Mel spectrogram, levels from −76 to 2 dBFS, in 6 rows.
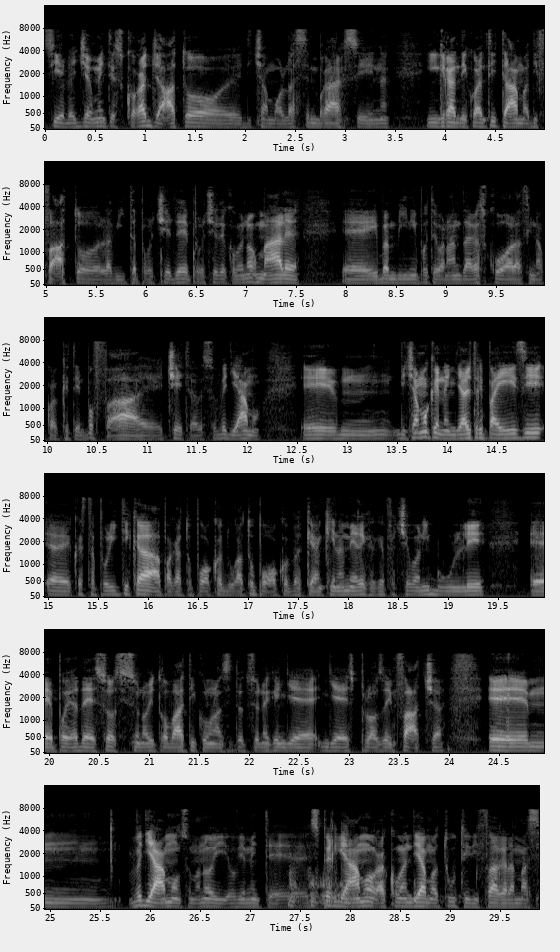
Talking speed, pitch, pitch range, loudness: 180 wpm, 105 Hz, 100-110 Hz, -31 LUFS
